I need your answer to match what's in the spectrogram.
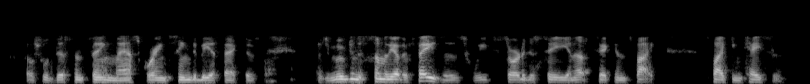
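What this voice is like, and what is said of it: Tennessee accent, slightly nasal. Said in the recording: “I'm sitting in Nashville, Tennessee, if you couldn't tell from the accent. ... I've got a little cold. Hopefully I'm not too nasally for you today.”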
